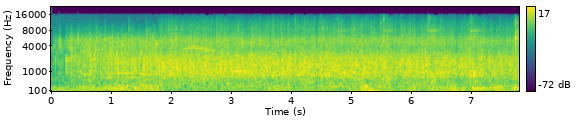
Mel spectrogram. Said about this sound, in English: Now I want everybody to clap your hands in this group. Come on!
